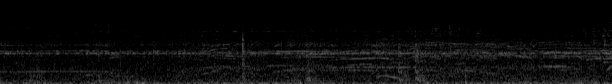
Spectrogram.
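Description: Faint, indistinct voices in the distance over steady outdoor background noise.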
